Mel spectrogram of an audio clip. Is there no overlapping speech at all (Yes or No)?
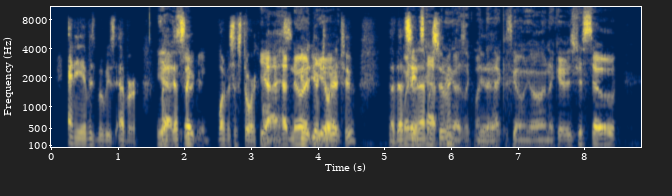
No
